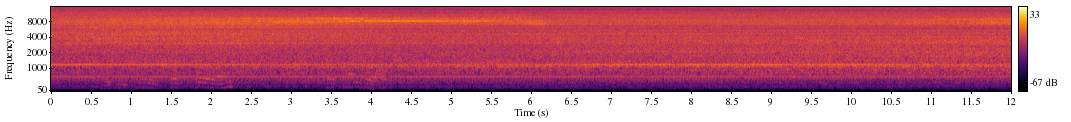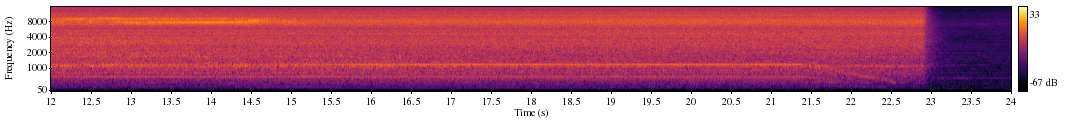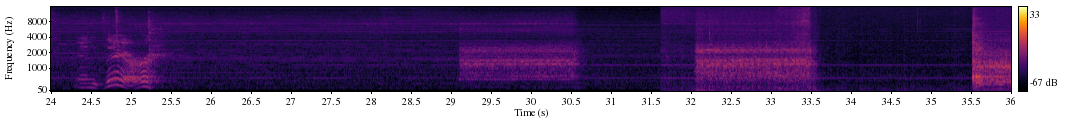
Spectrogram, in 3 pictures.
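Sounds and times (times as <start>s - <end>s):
milling machine spindle running: 0.0s - 23.0s, 35.6s - 36.0s.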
